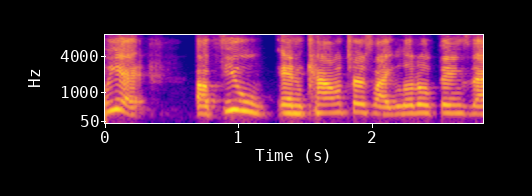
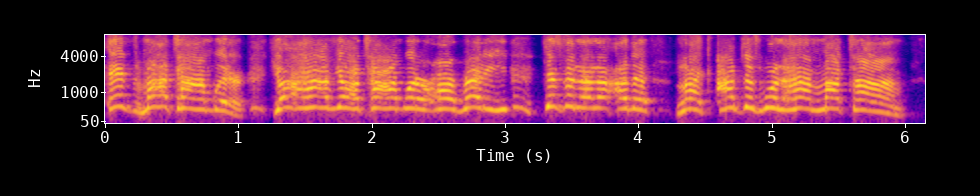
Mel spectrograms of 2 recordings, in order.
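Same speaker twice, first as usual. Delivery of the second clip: play-acted high, screamed rant; 7 semitones higher than usual. Retelling how a man screamed at a lady: imitating a man screaming. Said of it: "Literally just start screaming at this lady".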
